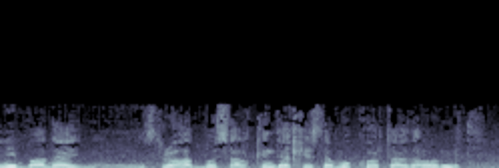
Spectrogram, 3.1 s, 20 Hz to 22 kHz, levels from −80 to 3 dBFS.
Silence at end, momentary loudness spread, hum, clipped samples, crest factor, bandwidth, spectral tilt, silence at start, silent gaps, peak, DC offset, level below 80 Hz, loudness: 0 s; 5 LU; none; under 0.1%; 12 dB; 8.8 kHz; -6.5 dB/octave; 0 s; none; -4 dBFS; under 0.1%; -40 dBFS; -18 LUFS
